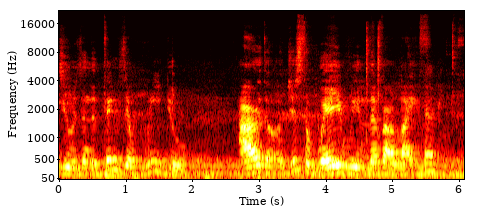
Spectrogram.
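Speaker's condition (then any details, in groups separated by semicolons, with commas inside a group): Cerebral palsy; needs substantial care assistance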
